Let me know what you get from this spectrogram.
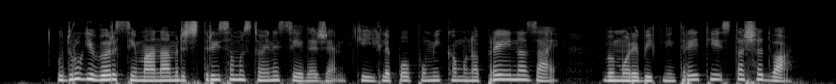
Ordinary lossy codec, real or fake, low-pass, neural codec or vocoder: none; real; none; none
